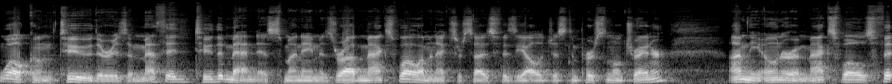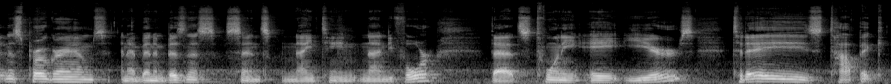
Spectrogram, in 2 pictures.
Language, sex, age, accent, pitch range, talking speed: English, male, 40-59, American, 85-105 Hz, 135 wpm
